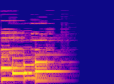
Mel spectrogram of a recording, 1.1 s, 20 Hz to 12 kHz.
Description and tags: ui sound 14
could possibly be used to indicate a low battery(?)
application, computer, interface, menu, option, popup, question, ui, warning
